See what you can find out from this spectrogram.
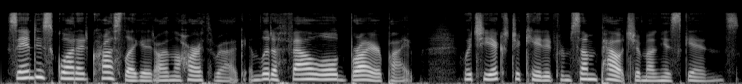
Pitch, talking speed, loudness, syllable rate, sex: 210 Hz, 185 wpm, -17 LUFS, 4.6 syllables/s, female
